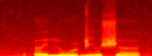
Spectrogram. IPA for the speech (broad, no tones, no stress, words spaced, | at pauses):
ʔəe̯nu ɖio̯ʃə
